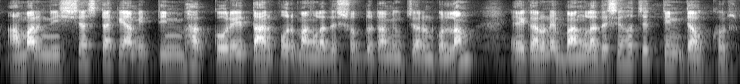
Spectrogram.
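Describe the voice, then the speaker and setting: A man's voice: fairly high pitch, a bit bright. A man teaching a grammar lesson, patiently repeating points with frequent hesitations. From Bangladesh.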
